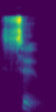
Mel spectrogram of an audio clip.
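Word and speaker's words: sū: They also had the word sow, and just as a cow was coo, a sow was a soo.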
